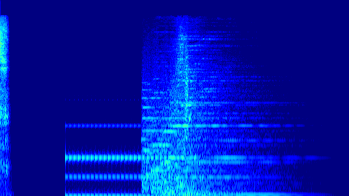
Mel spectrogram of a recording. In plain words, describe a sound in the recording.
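A short, bright victory fanfare chimes and fades.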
